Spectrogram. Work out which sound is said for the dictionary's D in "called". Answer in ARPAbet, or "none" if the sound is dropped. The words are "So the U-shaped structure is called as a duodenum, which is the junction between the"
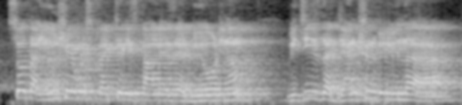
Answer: none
